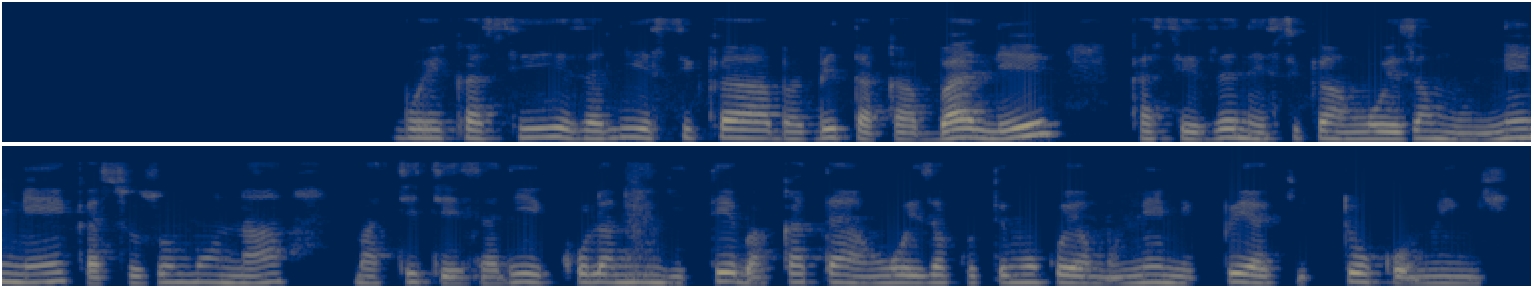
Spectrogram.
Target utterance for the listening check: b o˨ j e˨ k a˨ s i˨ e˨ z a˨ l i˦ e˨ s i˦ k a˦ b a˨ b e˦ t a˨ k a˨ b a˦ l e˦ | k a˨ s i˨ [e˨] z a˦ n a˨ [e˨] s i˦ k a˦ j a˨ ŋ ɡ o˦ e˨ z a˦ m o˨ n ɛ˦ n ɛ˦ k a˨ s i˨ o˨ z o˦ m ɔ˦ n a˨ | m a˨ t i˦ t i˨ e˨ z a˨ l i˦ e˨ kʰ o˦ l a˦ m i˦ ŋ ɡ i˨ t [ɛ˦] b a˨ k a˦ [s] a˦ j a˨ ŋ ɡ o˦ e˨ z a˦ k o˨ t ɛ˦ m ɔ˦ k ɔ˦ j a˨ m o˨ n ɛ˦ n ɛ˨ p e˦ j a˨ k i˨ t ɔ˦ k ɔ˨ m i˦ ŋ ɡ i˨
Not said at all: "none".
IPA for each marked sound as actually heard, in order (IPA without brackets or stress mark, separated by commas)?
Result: e˨, e˨, ɛ˦, t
